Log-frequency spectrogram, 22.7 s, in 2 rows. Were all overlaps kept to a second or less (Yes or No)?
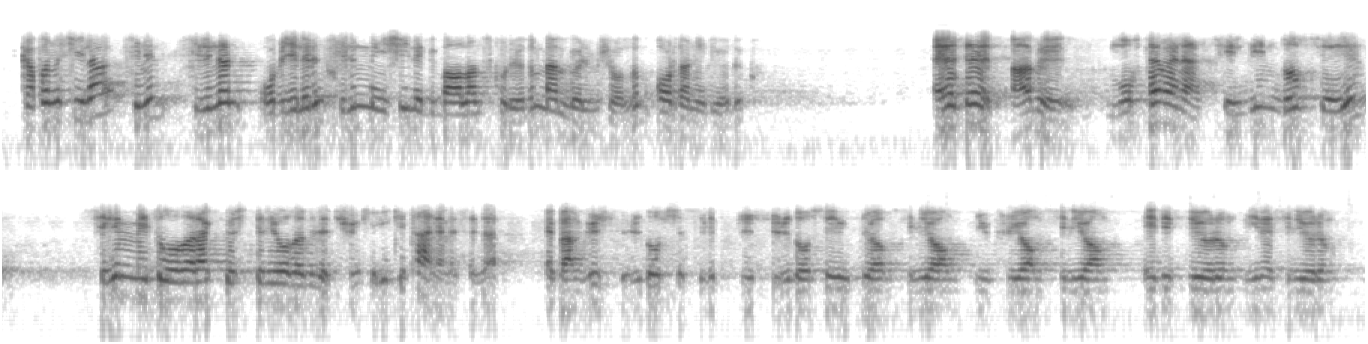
Yes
